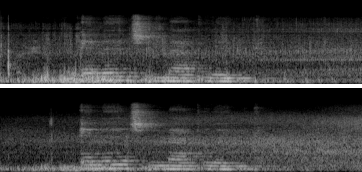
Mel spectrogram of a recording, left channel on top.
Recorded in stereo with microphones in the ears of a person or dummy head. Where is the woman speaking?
60° right (ahead or behind), 3 m.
